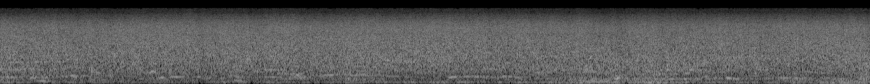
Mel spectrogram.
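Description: Steady rushing hiss at an even level, like running water, with faint murmuring voices of onlookers underneath.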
